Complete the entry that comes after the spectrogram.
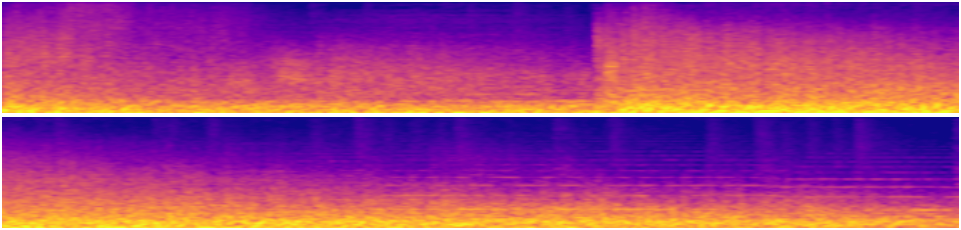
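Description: Deep rumbling explosions roll continuously as a starship comes under attack in Star Trek Online, a loud sustained barrage with a sharp burst near the start and no talk.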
